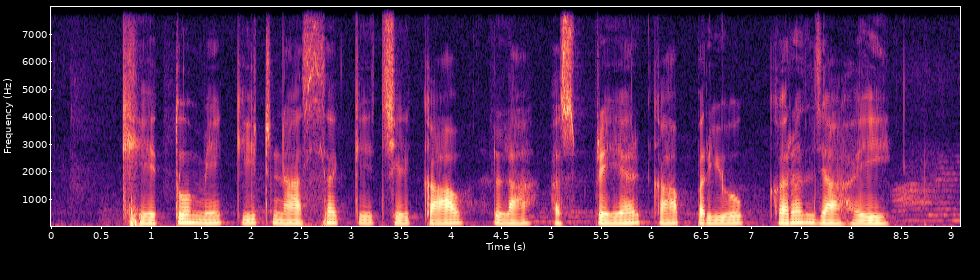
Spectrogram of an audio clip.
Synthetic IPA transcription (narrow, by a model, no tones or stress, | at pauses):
kʰeːt̪õmẽkiːʈnaːsəkːet͡ʃɪɽkaːw | laəspɾeːjəɾkapɾəjoːɡ | kəɾəld͡ʒaːɦəiː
